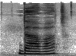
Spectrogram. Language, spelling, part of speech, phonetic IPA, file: Czech, dávat, verb, [ˈdaːvat], Cs-dávat.ogg
- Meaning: to give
